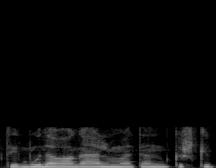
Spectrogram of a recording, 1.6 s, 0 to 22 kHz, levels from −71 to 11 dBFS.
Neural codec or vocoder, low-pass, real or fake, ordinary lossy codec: none; 5.4 kHz; real; MP3, 32 kbps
